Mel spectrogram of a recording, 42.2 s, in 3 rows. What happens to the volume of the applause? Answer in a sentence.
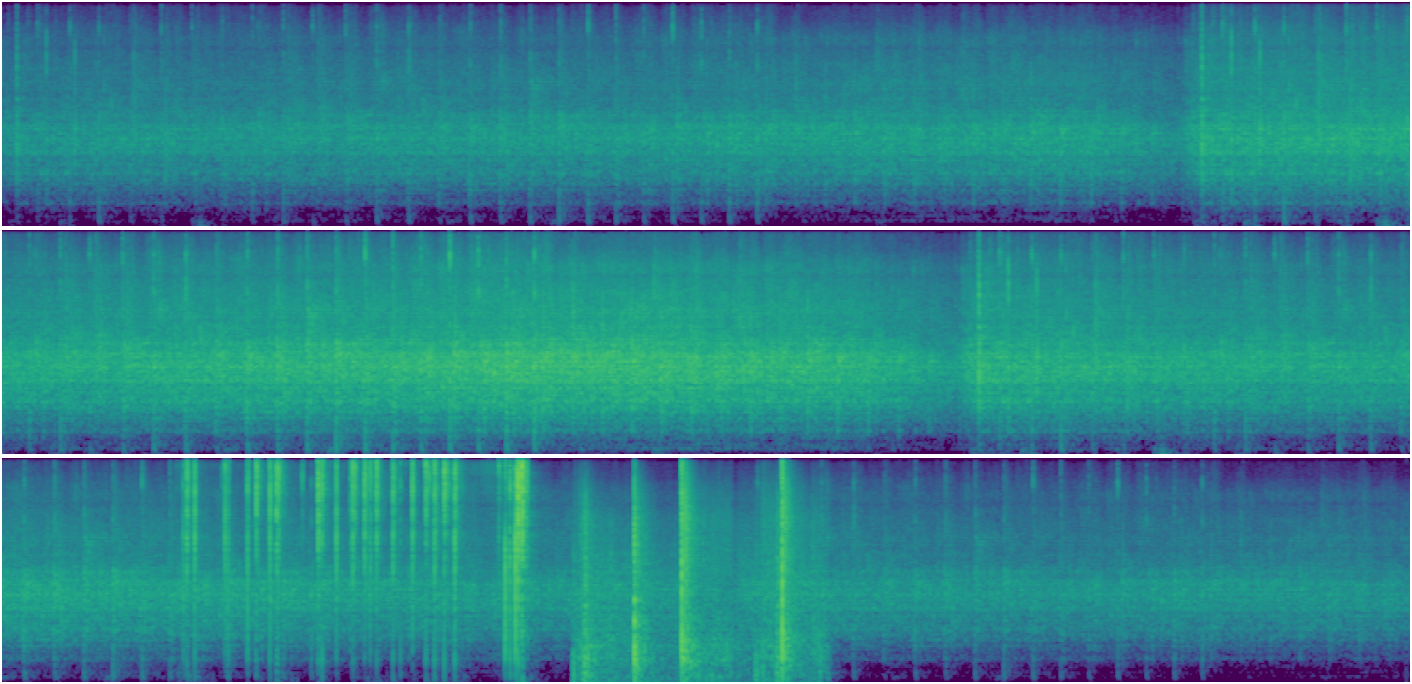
The volume of the applause goes up, then down.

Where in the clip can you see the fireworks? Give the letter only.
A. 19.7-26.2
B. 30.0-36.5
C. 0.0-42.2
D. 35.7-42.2
B.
